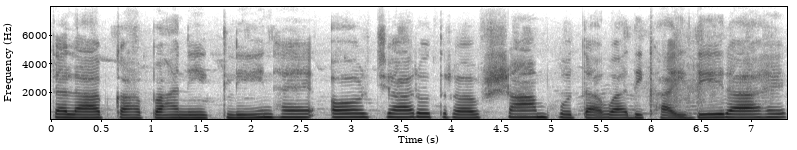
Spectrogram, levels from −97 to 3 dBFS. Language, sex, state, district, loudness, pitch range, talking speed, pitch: Hindi, female, Bihar, Kaimur, -16 LUFS, 205-235 Hz, 120 wpm, 225 Hz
